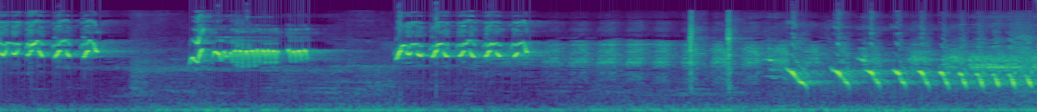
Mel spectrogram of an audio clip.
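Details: Loud white-rumped shama in aggressive kretekan style meant to rouse rivals: high rattled trill phrases repeated three times, then a falling series of quick descending chips.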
